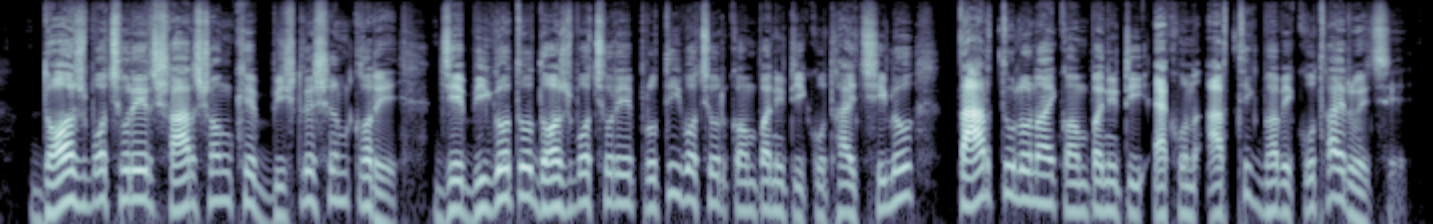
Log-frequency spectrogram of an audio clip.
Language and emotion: Bengali, neutral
